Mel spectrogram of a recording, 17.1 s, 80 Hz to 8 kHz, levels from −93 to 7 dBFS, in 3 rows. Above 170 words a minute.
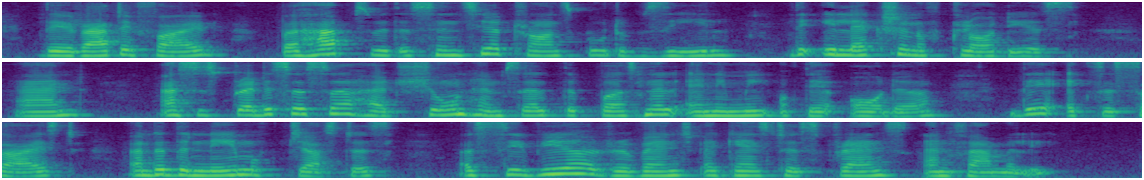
No: average, 145 wpm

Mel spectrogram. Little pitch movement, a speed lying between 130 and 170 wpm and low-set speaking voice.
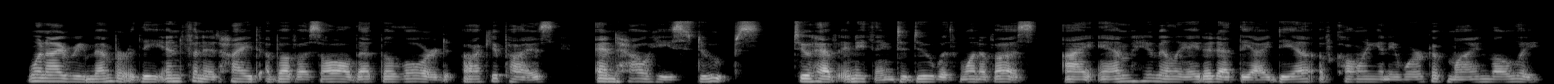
Yes: narrow, 1.7 semitones; average, 150 wpm; low, 125 Hz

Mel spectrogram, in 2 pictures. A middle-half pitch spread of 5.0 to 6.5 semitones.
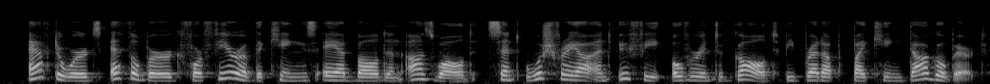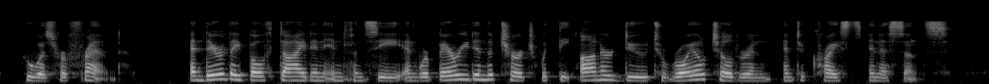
No: average, 4.1 semitones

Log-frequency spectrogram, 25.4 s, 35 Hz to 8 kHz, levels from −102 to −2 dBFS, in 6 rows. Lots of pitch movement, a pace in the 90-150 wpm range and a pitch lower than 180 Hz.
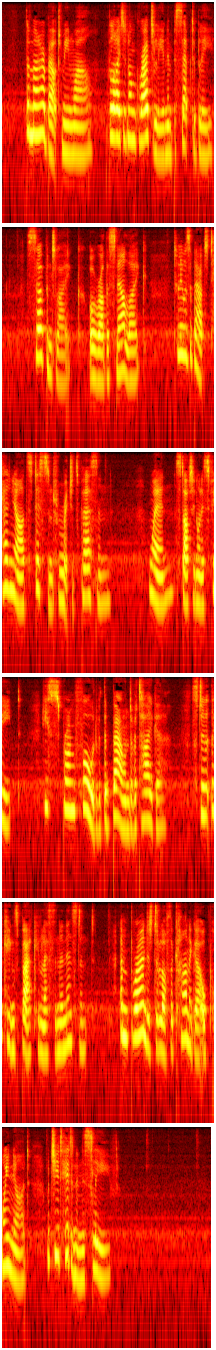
No: wide, 6.7 semitones; average, 145 wpm; high, 215 Hz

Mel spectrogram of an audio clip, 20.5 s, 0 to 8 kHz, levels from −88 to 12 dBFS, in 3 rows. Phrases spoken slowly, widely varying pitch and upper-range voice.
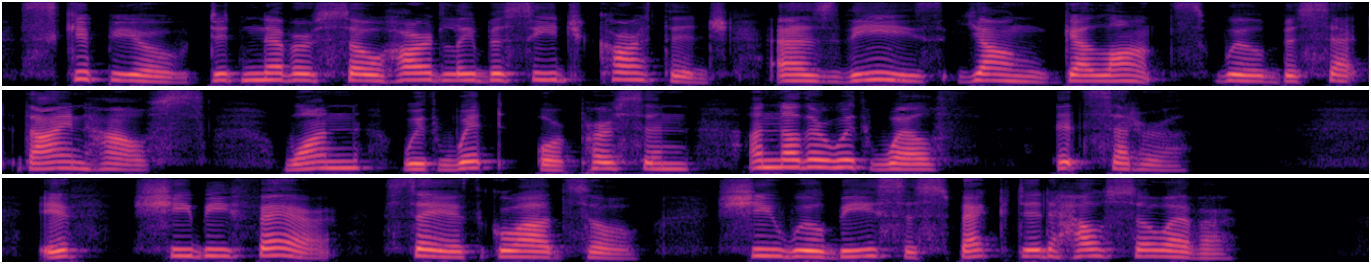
No: slow, 100 wpm; average, 3.2 semitones; high, 215 Hz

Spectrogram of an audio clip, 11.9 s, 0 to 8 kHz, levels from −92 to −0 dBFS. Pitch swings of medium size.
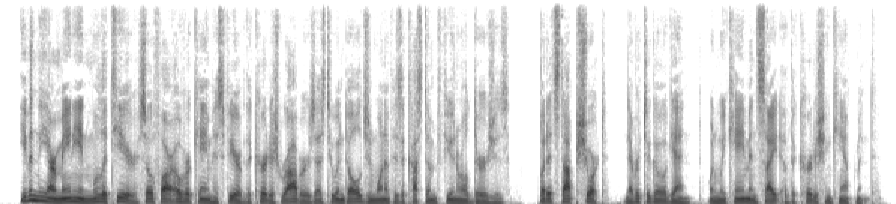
Yes: average, 3.3 semitones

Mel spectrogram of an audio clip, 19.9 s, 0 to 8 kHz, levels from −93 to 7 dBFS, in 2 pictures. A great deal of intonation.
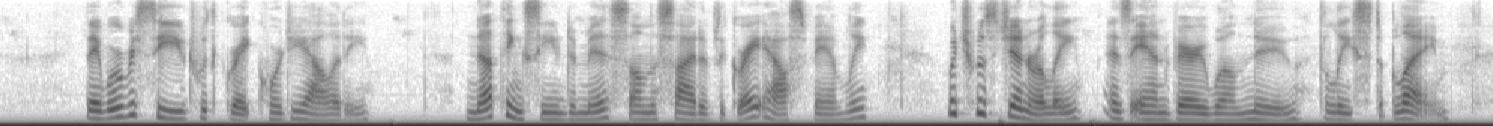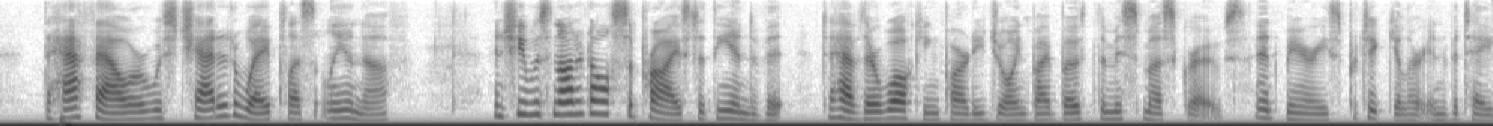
No: average, 4.1 semitones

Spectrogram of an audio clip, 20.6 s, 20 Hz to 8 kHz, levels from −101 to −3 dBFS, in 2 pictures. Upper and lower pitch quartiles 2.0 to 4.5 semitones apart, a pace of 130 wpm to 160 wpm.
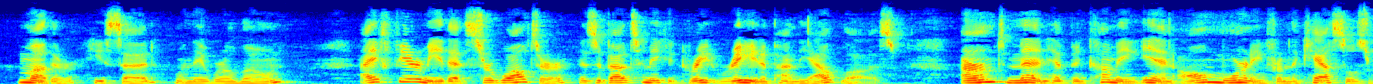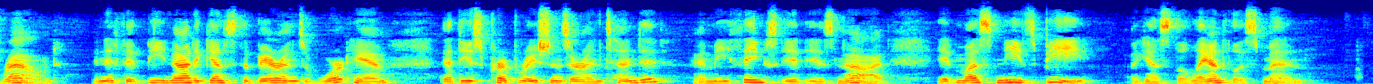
No: average, 3.9 semitones; average, 185 wpm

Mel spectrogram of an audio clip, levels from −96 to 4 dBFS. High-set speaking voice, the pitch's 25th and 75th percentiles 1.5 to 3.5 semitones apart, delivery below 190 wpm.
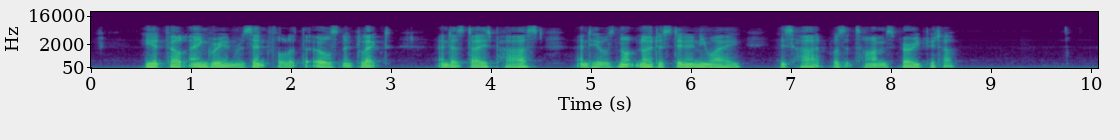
No: low, 105 Hz; average, 3.0 semitones; average, 175 wpm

